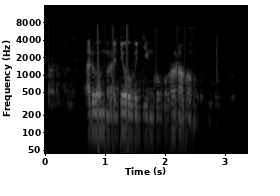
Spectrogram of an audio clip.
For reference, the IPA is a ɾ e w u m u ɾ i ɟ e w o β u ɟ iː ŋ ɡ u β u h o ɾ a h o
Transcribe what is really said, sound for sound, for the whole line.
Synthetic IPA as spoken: a ɾ i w o m u ɾ a ɟ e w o β u ɟ iː ŋ ɡ o β u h o ɾ a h o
